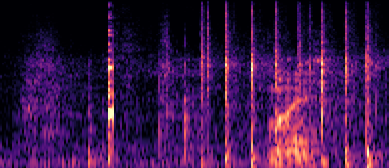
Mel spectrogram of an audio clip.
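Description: Kitchenware clinks: one sharp metallic clink, as of a metal measuring cup being set down, followed by a quick run of lighter clicks and rattles as a foil-lined sheet pan is picked up.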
